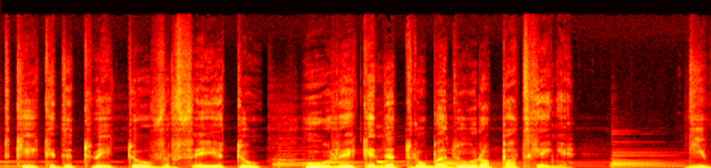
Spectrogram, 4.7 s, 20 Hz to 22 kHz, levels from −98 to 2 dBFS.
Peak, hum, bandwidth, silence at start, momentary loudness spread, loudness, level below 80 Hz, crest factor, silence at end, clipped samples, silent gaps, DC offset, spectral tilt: -2 dBFS; none; 19.5 kHz; 0 s; 17 LU; -19 LUFS; -46 dBFS; 16 dB; 0 s; under 0.1%; none; under 0.1%; -6 dB/octave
